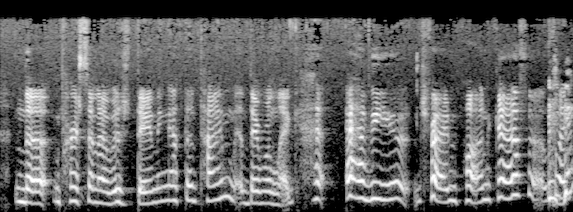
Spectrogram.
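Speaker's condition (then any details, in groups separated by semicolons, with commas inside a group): ALS; young adult, falls often; slowly losing speech, slightly slurred and quiet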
